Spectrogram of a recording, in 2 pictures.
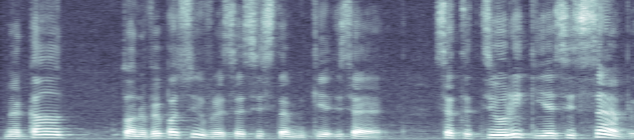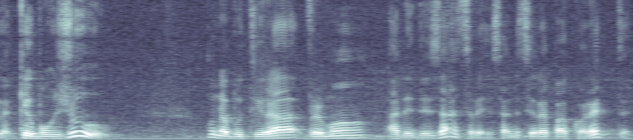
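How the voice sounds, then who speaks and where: Slow, earnest Congolese man. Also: medium pitch, animated, warm tone. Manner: earnest, preacherly, uses parables and biblical examples. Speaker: interviewee. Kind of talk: political commentary interview.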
